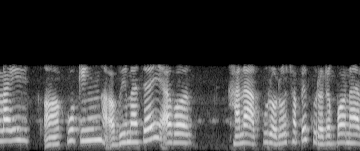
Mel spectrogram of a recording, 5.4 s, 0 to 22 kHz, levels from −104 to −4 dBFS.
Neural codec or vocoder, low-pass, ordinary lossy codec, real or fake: none; 3.6 kHz; none; real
